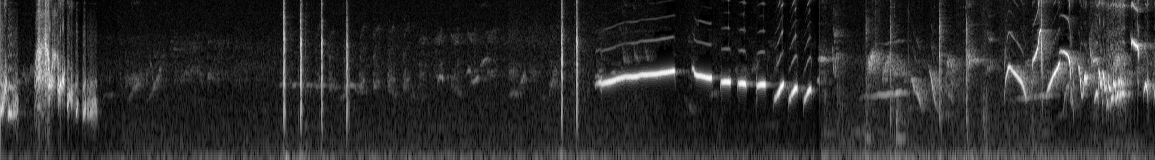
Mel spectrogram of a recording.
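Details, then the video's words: White-rumped shama in competitive song, clicking tak and tail-flicking: a rough burst opens, scattered clicks follow, then long steady whistles and a dense tangle of quick warbled notes. "chòe lửa tạch liên tục đập đuôi dùng kích chòe lửa lên lửa hót đấu"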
